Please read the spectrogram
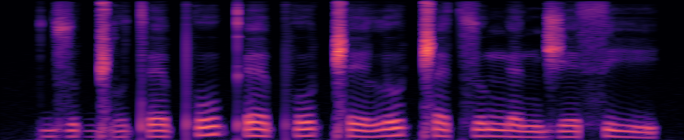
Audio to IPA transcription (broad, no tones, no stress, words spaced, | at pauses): d͡zuɡ͡ǁotʼɛpʰo kʼɛ pʰoǁe lʊ ǁɛt͡sʊŋɛnd͡ʒe si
